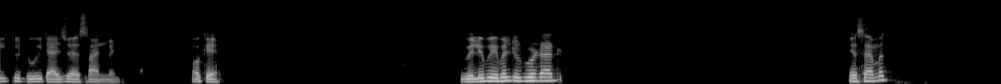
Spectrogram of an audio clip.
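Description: A young man speaks calmly into a microphone in short bursts with pauses.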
